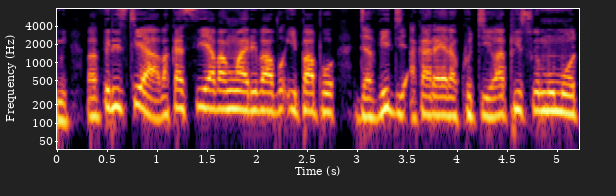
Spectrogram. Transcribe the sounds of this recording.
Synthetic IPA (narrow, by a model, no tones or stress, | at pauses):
ʋafiɾistiaʋakasijaʋamwaɾiʋaʋo̞ʔipaːpo̞dʱavʱidʱiʔakaɾajiɾakutiʋapiswe̞mumo̞ːto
